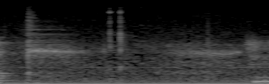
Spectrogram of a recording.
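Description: Two or three light clicks of a computer mouse about a second in, over a steady low electrical hum.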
